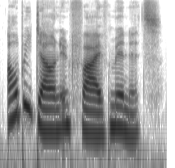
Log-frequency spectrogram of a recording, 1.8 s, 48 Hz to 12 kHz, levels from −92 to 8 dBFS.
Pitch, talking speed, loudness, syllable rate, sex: 195 Hz, 205 wpm, -16 LUFS, 5.3 syllables/s, female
